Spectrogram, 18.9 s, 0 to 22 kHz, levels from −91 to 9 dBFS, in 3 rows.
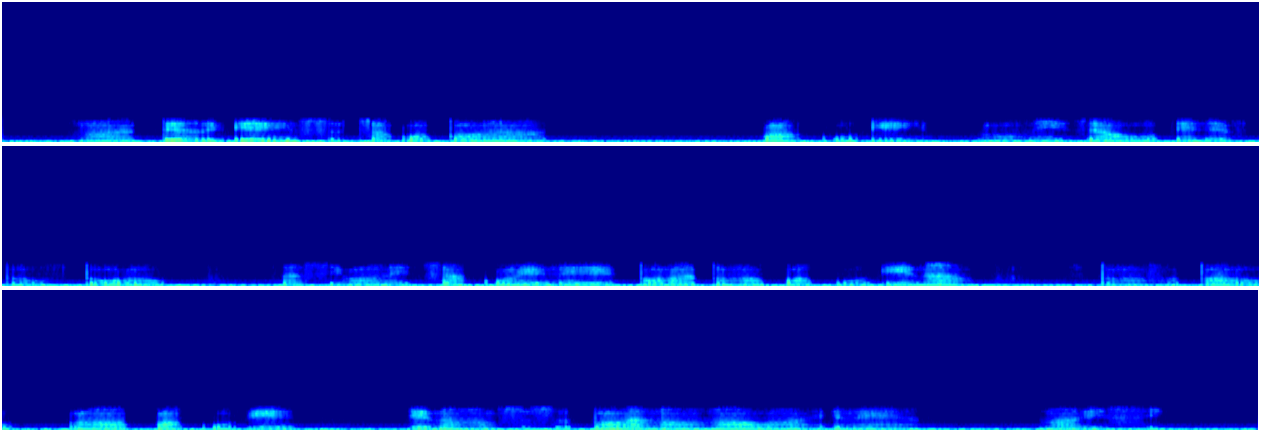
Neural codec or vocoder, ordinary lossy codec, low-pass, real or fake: autoencoder, 22.05 kHz, a latent of 192 numbers a frame, VITS, trained on many speakers; none; 3.6 kHz; fake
